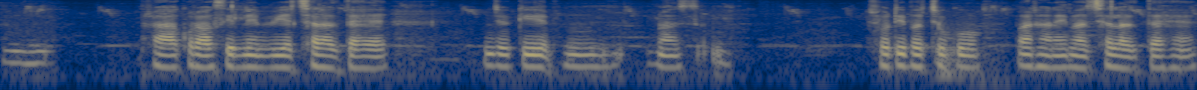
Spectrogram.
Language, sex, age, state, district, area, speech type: Hindi, female, 30-45, Uttar Pradesh, Chandauli, rural, spontaneous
